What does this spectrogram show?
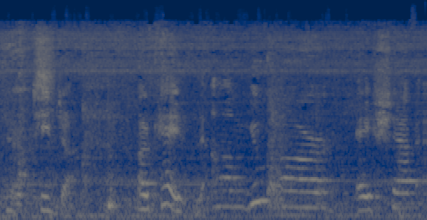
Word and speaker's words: Ortygia: It's Ortygia. Ortygia. Restaurant. It's a hard G. Yes. Ortygia.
